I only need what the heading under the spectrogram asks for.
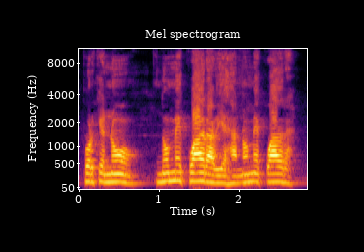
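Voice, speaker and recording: A man's voice: a little high, fairly even intonation, normal speed, a little mellow. A man playing a fretful, talkative husband in a comic sketch. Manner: fretful, talkative, uses voseo.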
